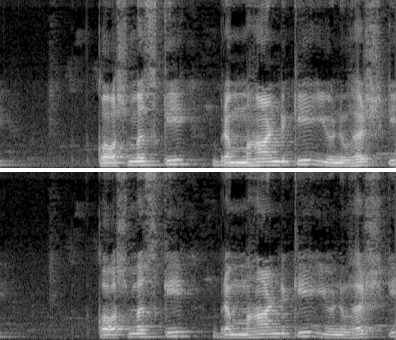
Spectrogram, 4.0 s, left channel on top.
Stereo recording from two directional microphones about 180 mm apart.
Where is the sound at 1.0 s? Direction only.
35° left (ahead or behind).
